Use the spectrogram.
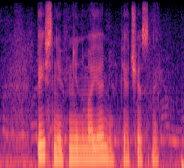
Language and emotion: Russian, neutral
